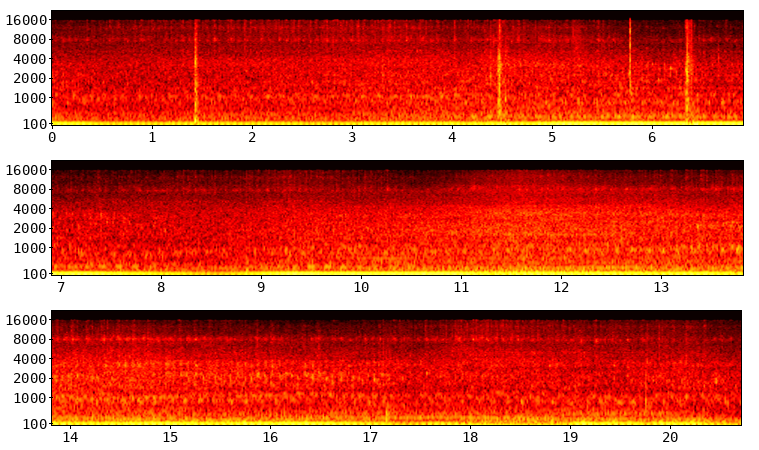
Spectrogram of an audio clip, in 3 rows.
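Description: Dodge SRT Hellcat's supercharged 6.2-litre HEMI V8 idling steadily, with a few faint clicks or knocks in the first seven seconds.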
